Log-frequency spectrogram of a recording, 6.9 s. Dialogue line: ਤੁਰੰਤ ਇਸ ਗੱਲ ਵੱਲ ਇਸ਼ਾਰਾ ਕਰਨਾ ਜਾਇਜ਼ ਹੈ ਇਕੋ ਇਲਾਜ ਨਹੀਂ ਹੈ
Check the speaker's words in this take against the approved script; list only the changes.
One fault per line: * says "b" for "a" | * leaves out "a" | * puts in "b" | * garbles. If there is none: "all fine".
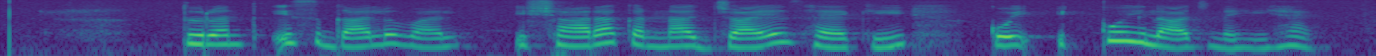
* puts in "ਕਿ ਕੋਈ"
